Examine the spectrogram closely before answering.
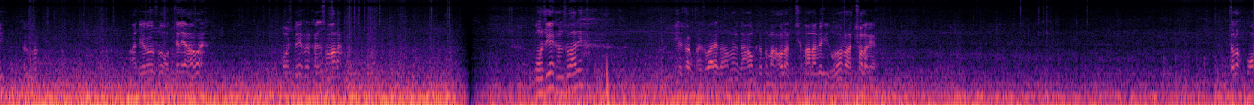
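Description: Tyres rumble over a rough dirt road.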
